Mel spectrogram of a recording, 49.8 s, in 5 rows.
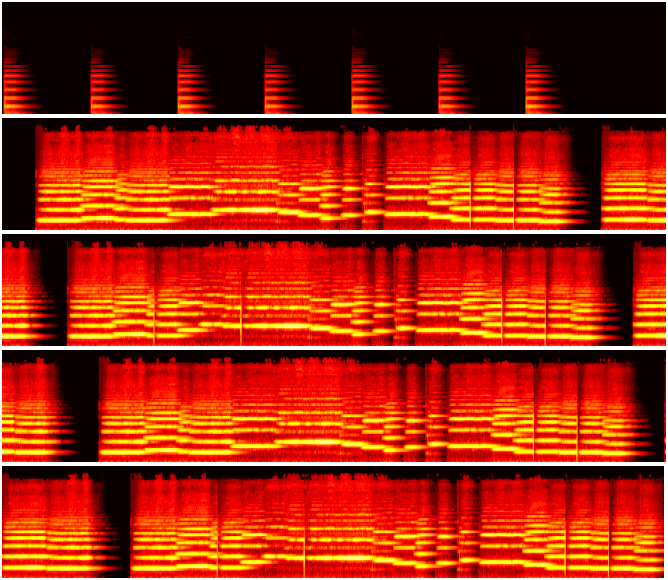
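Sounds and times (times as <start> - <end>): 
flute duet: 10.5 - 30.8, 31.4 - 49.7.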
